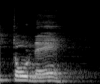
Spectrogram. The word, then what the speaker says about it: Taunay: Segunda coisa, também uh, o outro historiador é o Visconde de Toné. Escreve Taunay. Eu nem sei se pronuncia Toné, mas eu acho que sim, porque o nome dele é meio afrancesado.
